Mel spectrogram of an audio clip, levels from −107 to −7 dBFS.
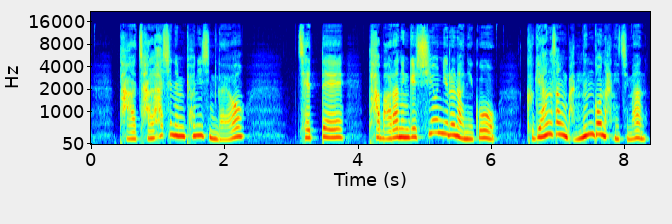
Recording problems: none

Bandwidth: 14.5 kHz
